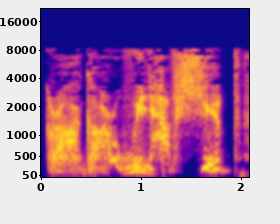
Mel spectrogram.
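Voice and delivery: slow, high, forceful alien voice; drawn-out alien roar; alien's shout. A narrator's reading. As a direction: shout the demand as an alien captor. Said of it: "the Altari shouted".

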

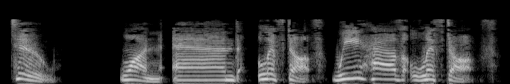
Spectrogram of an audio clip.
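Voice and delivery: slow, stretched-out liftoff call; launch announcer. Acted. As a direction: draw out the big liftoff announcement. Mission control announces liftoff.

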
